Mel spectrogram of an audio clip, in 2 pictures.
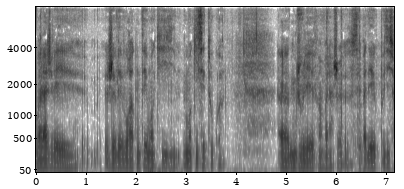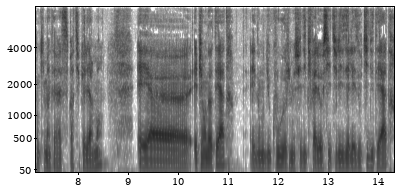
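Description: This man's pitch is very deep and low, his tone dark and mellow, and his intonation fairly even. He keeps a moderate pace with long, frequent pauses, on a very clean recording against a silent background. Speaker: theatre director. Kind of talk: radio interview. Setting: studio. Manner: halting.

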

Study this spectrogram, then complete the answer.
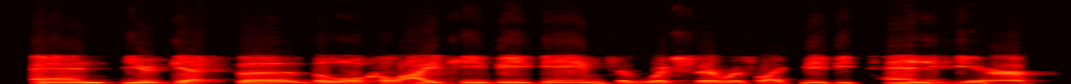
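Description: Speaking in an unremarkable speaking voice with a Canadian accent, a man keeps a medium pitch and a fairly slow pace with hardly any pauses. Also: fairly even intonation, very even loudness. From Edmonton, Alberta, Canada. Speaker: hockey play-by-play broadcaster. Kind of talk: casual interview.

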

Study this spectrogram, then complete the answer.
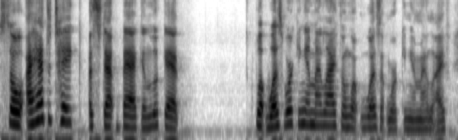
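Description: A woman's fairly high-pitched voice, a plain, everyday voice, with lively intonation, big swings in loudness and a moderate pace, on a very clean, dry, close recording with a silent background and no echo. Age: 60s. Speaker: health and lifestyle coach. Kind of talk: interview conversation.

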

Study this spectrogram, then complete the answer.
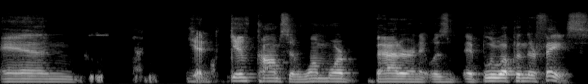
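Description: A man with a fairly high pitch talks at a fairly slow pace in an ordinary speaking voice. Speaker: podcast host. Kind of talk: casual chat. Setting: video call.

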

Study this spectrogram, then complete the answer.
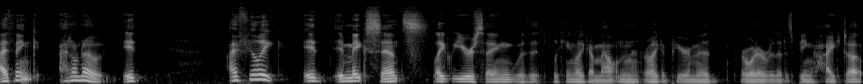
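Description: A man with a medium pitch speaks at a fairly quick pace with lively intonation. It is a normal speaking voice. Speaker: guest poet and radio host. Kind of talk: casual chat.

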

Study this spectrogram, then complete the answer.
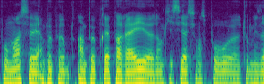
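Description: Very fast and monotone, a man with a German accent talks at a medium pitch with vocal fry and flat intonation. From Germany. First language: German (speaking French). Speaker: student association co-president. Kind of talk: radio interview. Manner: halting.

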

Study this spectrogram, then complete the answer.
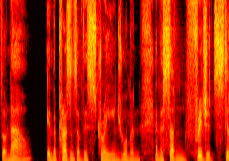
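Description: The background is silent. An unforced reading voice is heard.

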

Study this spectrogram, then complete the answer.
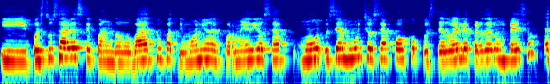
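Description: An ordinary speaking voice, at a fairly slow pace with hardly any pauses. The intonation stays fairly even. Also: woman, fairly high pitch for a woman. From Durango, Mexico. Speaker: economist and academic researcher. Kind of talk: interview conversation.

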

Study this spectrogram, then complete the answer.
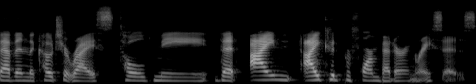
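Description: Recorded very cleanly over a silent background, a woman speaks with an American accent. Her medium-pitched voice has a bright, sharp tone. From Austin, Texas. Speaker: sports psychologist and former Olympic runner. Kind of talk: interview.

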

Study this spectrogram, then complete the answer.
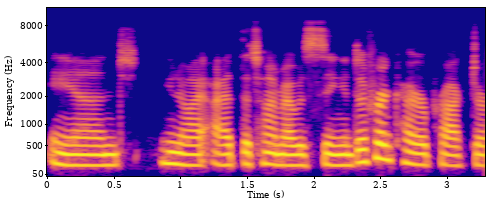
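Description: In an ordinary speaking voice, a woman talks with fairly even intonation. Her pitch sits fairly low. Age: 40s. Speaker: patient sharing recovery story. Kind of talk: interview.

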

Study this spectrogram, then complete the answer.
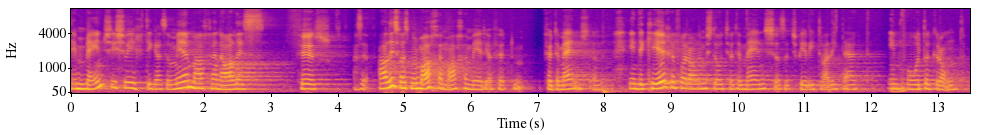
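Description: In a Bosnian accent, a woman with a medium pitch talks at a fairly slow pace with fairly even intonation and big swings in loudness, amid noticeable background noise and audible room echo. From Bosnia, moved to Switzerland at 12-13. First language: Bosnian (speaking German). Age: 40s. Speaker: church administrator. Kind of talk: interview in church service. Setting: church with congregation.

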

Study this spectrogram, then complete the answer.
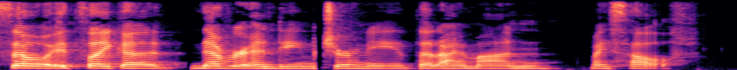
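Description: Here is a woman with an American accent and an ordinary speaking voice, pitched fairly high with fairly even intonation. She talks at a fairly slow pace on a very clean recording with a silent background. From US Midwest, Milwaukee, Wisconsin. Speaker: tech program manager. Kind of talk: interview.

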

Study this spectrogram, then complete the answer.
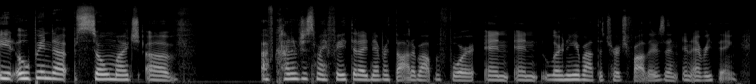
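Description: This woman has a fairly high pitch and a dark, mellow tone, with ordinary pitch variation. She speaks at a fairly quick pace, and the sound is dry and close with no echo. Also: very clean recording, silent background. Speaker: college radio podcast co-host. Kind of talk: casual chat.

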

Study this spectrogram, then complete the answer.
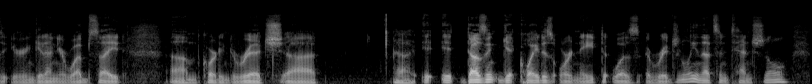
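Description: With a very deep, low pitch and vocal fry, a man talks at a fairly quick pace. His pitch varies in an ordinary way, and the sound is dry and close with no echo. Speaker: city administrator. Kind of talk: radio interview. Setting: studio.

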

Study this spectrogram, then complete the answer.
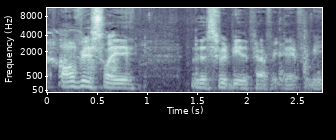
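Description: Man's medium-pitched voice with a Scottish accent and ordinary pitch variation. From Scotland, Paisley near Glasgow. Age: 40s. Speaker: university communications executive. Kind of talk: interview.

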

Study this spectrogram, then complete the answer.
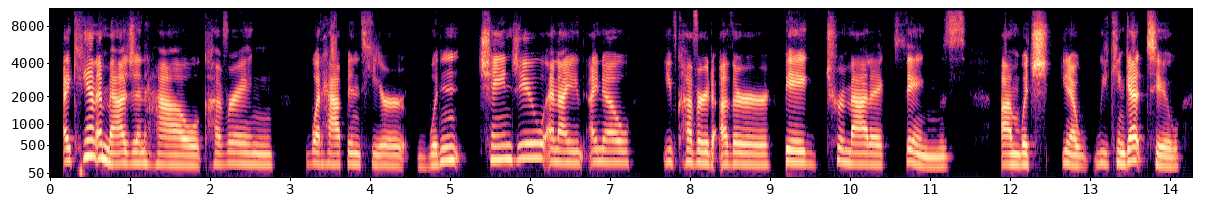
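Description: At a fairly low pitch with ordinary variation, a woman speaks very slowly over a quiet background. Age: 30s. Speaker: podcast host and journalism teacher. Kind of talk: interview conversation.

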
